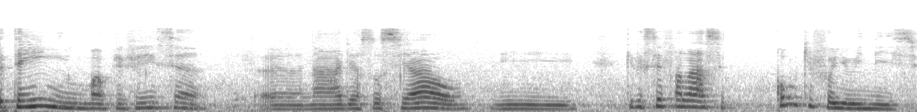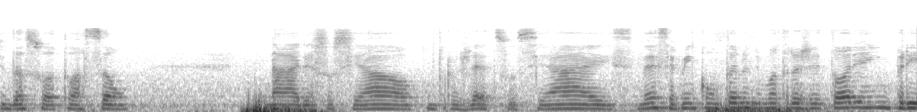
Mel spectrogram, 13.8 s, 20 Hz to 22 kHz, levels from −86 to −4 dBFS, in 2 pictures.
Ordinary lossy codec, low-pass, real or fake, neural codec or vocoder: none; none; real; none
